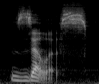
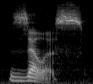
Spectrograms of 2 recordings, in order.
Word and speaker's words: zealous: The final word for this section is zealous. Zealous. Be careful of the pronunciation. It's not zealous. It's zealous. It means very enthusiastic and eager.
